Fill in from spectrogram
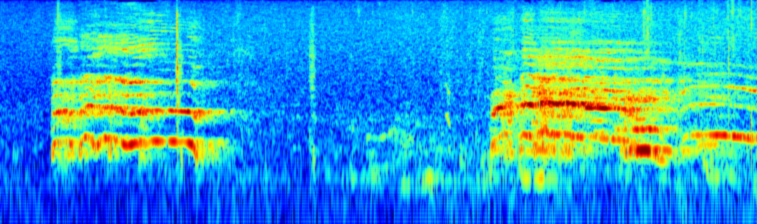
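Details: Partridge Araucana chickens of the Chilean domestic breed. A crow of about one and a half seconds is followed after a pause with soft clucks by a second, louder and longer crow that wavers before tailing off.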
